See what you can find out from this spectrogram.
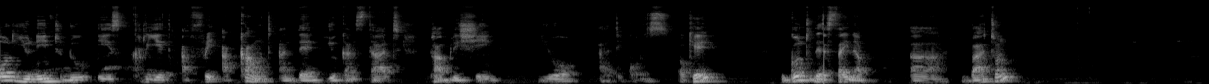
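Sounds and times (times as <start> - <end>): computer mouse clicking: 10.7 - 11.1.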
